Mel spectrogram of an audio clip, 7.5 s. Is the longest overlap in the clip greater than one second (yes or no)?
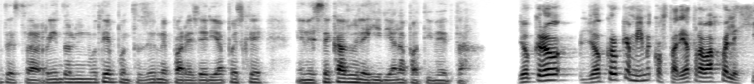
no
